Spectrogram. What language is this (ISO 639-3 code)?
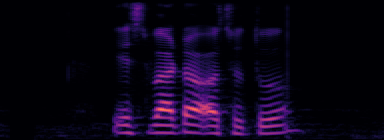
nep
